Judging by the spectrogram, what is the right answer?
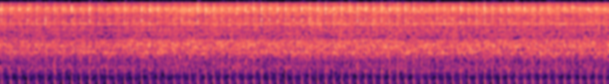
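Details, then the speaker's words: Old Wisconsin industrial single-cylinder reduction engine from cement mixer, tornado-damaged, carb only cleaned: steady beat with dry metallic chatter each stroke; rattle from reduction chain drive needing oil. "guys it's sprinkling but I achieved the goal she does start run sounds like the chain drive on that reduction need some oil though"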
